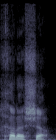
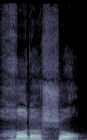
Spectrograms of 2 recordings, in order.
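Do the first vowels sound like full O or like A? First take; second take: like A; full O. First: The unstressed vowels sound short, almost like A. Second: The unstressed vowels are full, long O sounds.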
